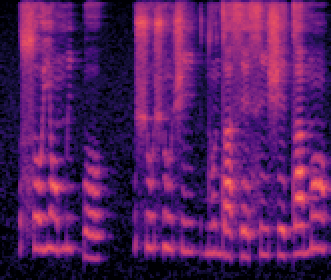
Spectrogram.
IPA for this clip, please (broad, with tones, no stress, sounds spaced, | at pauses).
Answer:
s o˦ j ɔ̃˦ m i˦˨ k͡p o˨ | ʃ u˦ ʃ ũ˦ ʃ i˧ | d ũ˧ d a˨ s e˨ s i˧ ʃ e˧ d a˧ m ɔ̃˦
